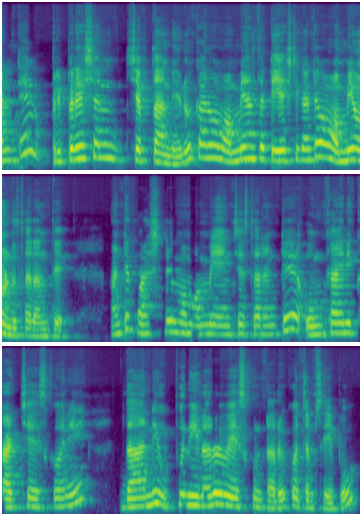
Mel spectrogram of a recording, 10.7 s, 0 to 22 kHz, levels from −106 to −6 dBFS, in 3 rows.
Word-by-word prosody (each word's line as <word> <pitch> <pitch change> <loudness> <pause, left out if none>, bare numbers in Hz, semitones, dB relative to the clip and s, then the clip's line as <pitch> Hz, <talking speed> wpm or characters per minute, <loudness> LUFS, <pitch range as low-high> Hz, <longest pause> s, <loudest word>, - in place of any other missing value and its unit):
అంటే 250 +10 -3 0.3
ప్రిపరేషన్ 290 +7 +3 0.3
చెప్తాను 235 -6 +3
నేను. 170 - 0
కానీ 310 -1 +1
మా - - +2
మమ్మీ 230 +4 +2
అంత 285 0 +1
టేస్ట్‌గంటే 255 +4 +2
మా - - +2
మమ్మీయే 245 +4 +4
వండుతారంతే. 175 -5 -2 0.5
అంటే 225 - -4
ఫస్టే 225 +4 -3
మా - - -1
మమ్మీ 215 +1 -5
ఏం 205 - -6
చేస్తారంటే 205 +4 -4 0.2
వంకాయని 235 +4 0
కట్ 185 0 +3
చేసుకొని 195 +6 -3 0.5
దాన్ని 205 +7 +3
ఉప్పు 245 - -8
నీళ్ళల్లో 225 +2 +4
వేసుకుంటారు 190 -5 -1
కొంచెం 180 -4 -3
సేపు. 145 -1 -4
220 Hz, 150 wpm, -22 LUFS, 195-250 Hz, 0.5 s, మమ్మీయే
